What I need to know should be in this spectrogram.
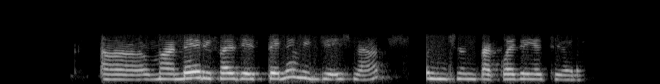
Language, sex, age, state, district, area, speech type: Telugu, female, 18-30, Telangana, Jagtial, urban, conversation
